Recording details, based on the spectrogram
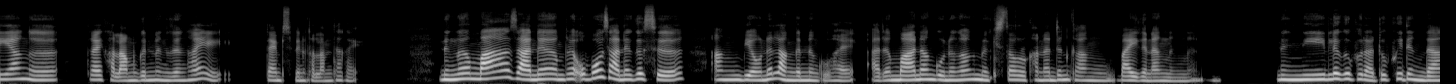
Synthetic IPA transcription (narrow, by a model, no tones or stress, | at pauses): jaŋɯ | tɾajkʰalamɡɯnːɯŋzɯŋɦaj | tajmspenkʰalamtʰakʰaj | nɯŋɯmazanɯːmɾʰaʔɔbawzanɯɡɯsɯ | aŋbijawnɯlaŋɡɯnːɯŋɡuɦaja̰ɾɯmanaŋɡunɯŋaŋnɯkʰi̥staɔɾkʰanadɯnkʰaŋbajɡɯnaŋnɯŋnɯ | nɯŋnilɯɡɯpʰɯɾatɔpʰɯjdɯŋda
